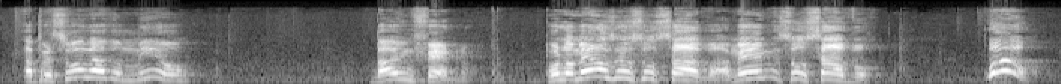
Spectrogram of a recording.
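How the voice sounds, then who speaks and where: A man's extremely high voice with lively intonation, at a fairly slow pace and with long, frequent pauses. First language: Spanish (speaking Portuguese). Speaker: pastor. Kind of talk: sermon. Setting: church. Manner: halting, mixes Spanish words.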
